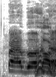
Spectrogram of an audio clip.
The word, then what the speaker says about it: Pablo Hidalgo: Pablo Hidalgo.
